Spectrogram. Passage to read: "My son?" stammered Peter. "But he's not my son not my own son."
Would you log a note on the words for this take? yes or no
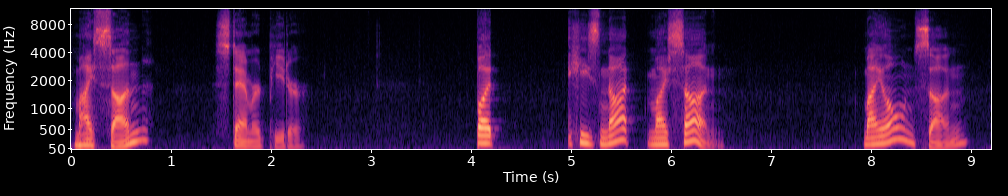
yes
